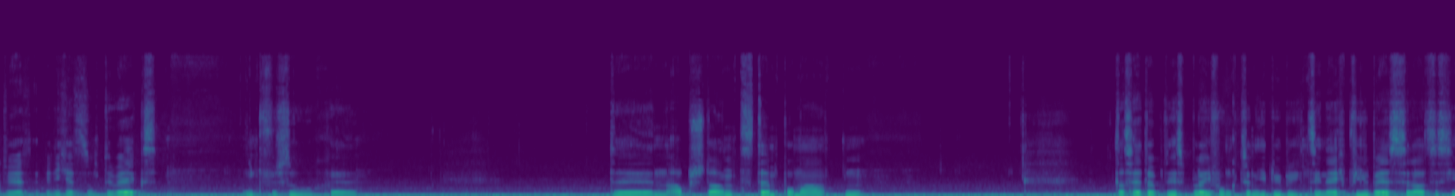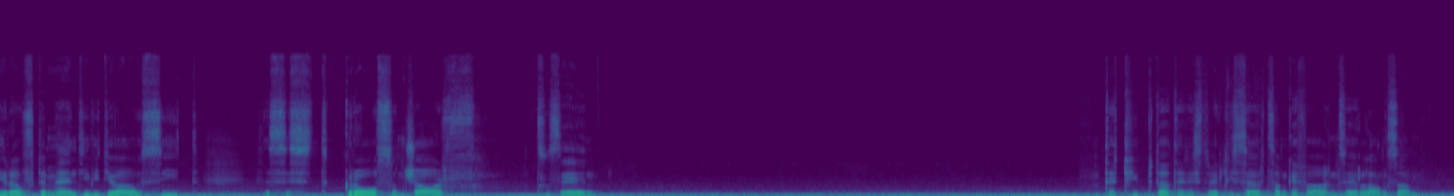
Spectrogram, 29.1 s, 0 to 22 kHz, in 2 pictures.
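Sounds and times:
road and tyre noise in car: 0.0 - 29.0.

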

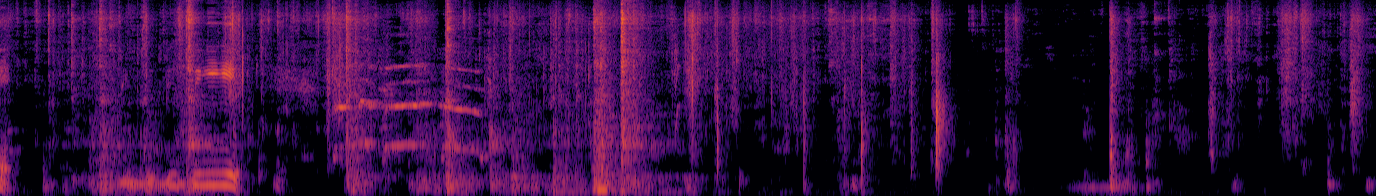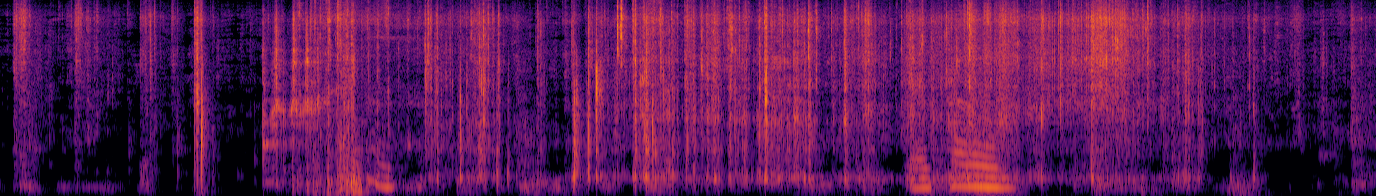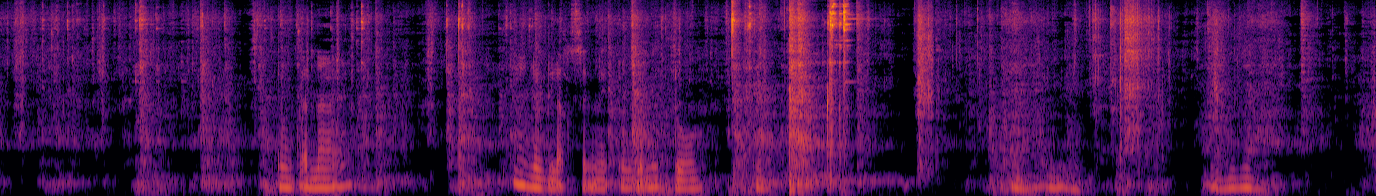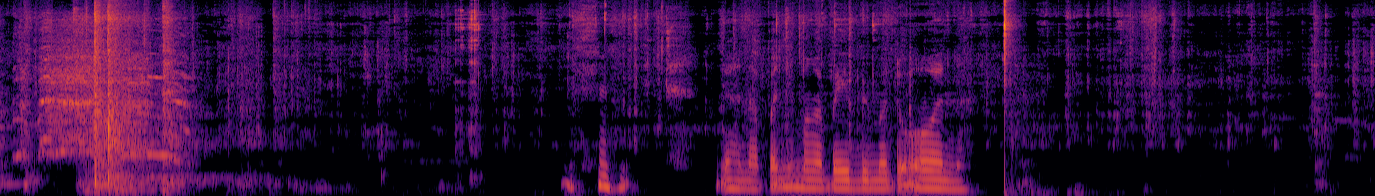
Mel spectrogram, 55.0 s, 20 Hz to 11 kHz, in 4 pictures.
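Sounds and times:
wire cage clicking and rattling: 0.0 - 8.8, 14.0 - 55.0.

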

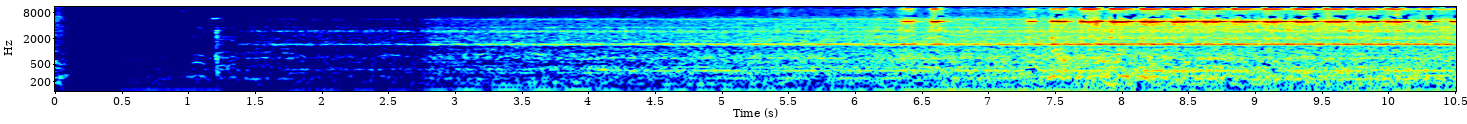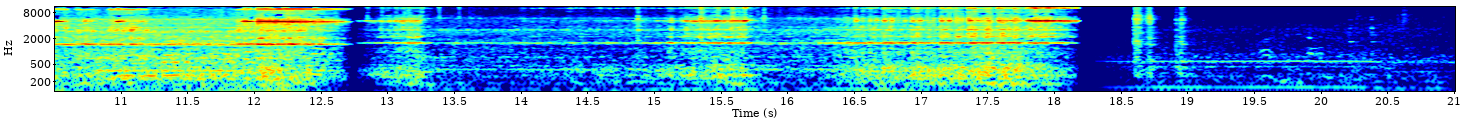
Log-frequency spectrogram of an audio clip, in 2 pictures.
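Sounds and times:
machine hum: 1.2 - 21.0
lathe tool squealing: 4.2 - 18.2.

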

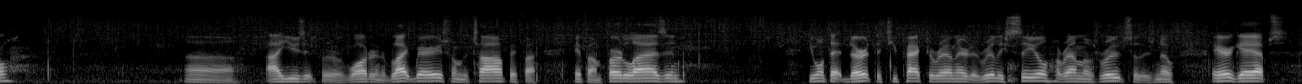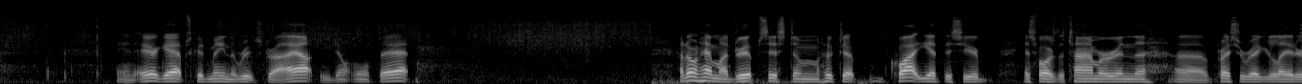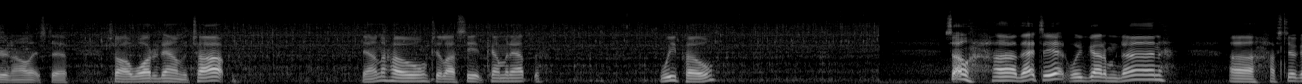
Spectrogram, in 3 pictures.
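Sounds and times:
water spray hissing onto soil: 0.0 - 19.6, 26.0 - 34.8.

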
